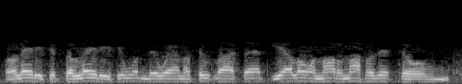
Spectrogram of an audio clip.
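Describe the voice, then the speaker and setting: A man playing a gruff, blunt local working man who speaks roughly, in 1940s radio acting style. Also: medium pitch, little pitch movement, fairly quick, narrow, tinny audio, close to an everyday voice. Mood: scornful. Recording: thin, hissy vintage radio broadcast.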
